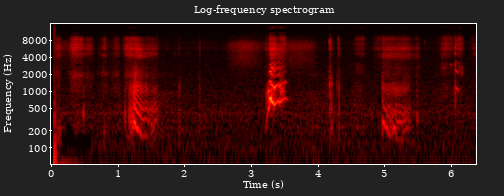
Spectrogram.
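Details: Sleeping dog snoring: soft snorting snores with high whistling, squeaky breaths on some breaths and quiet pauses between.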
